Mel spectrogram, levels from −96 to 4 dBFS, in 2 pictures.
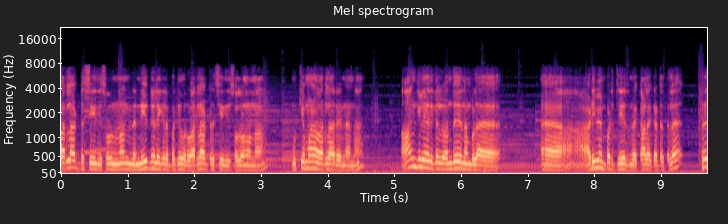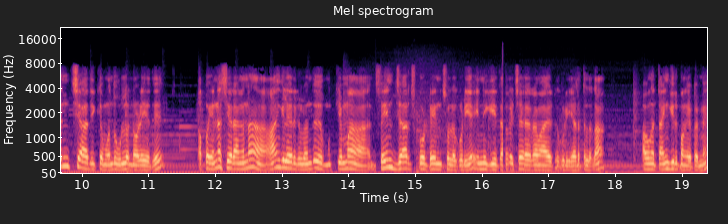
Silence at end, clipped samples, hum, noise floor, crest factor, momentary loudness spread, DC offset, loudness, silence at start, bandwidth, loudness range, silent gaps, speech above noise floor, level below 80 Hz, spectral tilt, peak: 0 s; under 0.1%; none; -33 dBFS; 12 dB; 7 LU; under 0.1%; -14 LUFS; 0 s; 7.8 kHz; 2 LU; none; 20 dB; -36 dBFS; -6.5 dB/octave; 0 dBFS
